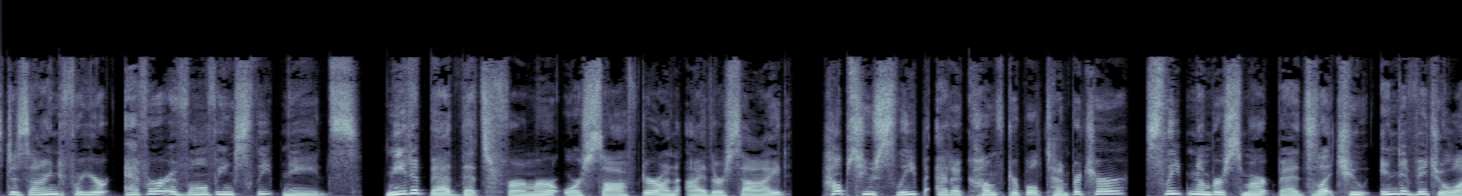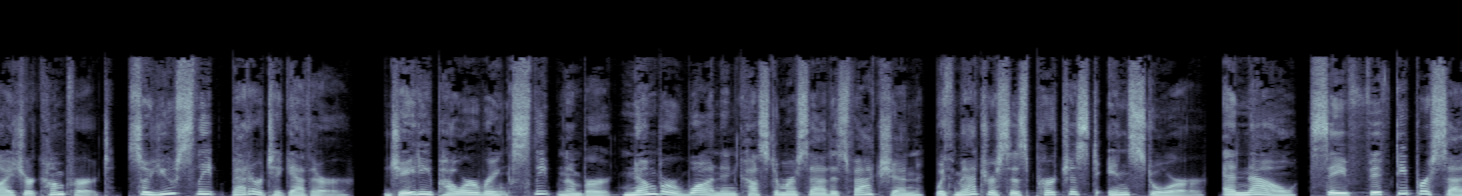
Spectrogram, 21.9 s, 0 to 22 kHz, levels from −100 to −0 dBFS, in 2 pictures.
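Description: A speech recording, with no technical faults to report. There are no events to time and no causes to trace anywhere in it.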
